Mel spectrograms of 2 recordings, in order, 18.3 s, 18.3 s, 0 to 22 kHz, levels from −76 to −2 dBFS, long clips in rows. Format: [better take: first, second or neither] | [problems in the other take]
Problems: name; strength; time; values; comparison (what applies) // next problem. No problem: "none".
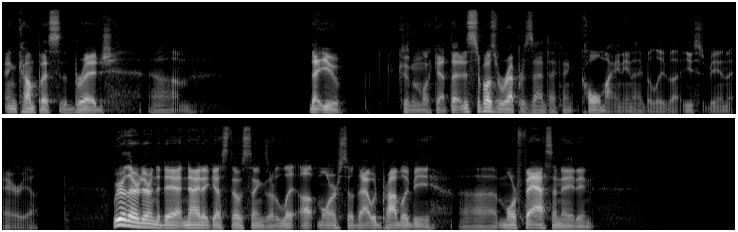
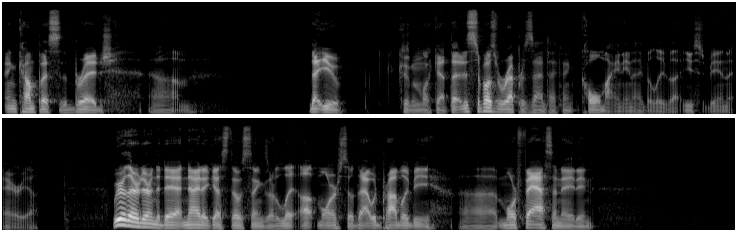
neither | none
